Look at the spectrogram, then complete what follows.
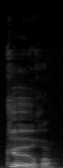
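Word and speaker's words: cœur: le mot coeur voyez moi je prononce le mot coeur avec 1 1 voyez a eu bien ouvert un coeur dans d'autres régions ça va se prononcer cure voilà donc c'est à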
